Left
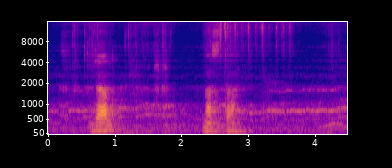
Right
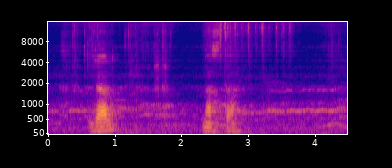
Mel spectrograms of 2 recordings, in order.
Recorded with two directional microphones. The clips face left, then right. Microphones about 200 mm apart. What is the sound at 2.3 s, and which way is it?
Speech, 15° right (ahead or behind).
